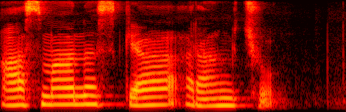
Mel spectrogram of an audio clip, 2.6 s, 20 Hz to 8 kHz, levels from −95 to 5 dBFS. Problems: none marked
